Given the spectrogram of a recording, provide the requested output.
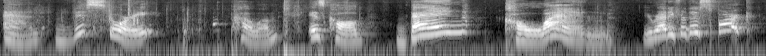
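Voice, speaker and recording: A woman's voice: medium pitch, big pitch swings, drawn-out words, gravelly. A woman hosting a children's storytime, chatting playfully and speaking directly to young children. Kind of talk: playful children's storytime with reading and sing-along.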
